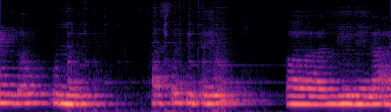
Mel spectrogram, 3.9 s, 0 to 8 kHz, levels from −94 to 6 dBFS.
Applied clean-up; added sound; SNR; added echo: neural separator model SepFormer DNS4.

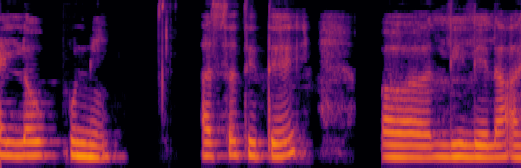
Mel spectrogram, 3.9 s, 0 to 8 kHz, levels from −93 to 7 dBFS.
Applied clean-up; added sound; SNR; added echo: none; none; none; none.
